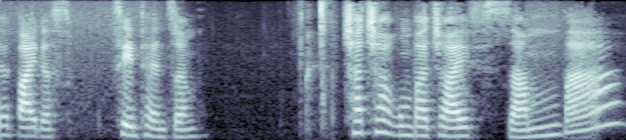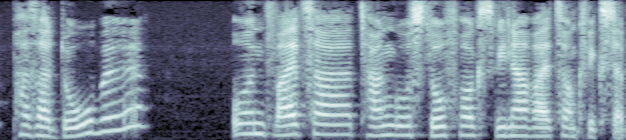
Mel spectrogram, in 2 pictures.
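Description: Speaking at a very slow pace with long, frequent pauses, a woman holds a very even loudness at a medium pitch with ordinary pitch variation. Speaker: podcast host, pattern designer. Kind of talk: casual chat.

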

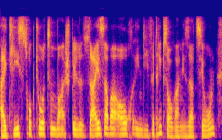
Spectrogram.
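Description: Flat and monotone, this man's voice sits at a medium pitch. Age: 50s. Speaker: sales director. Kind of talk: interview. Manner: halting.

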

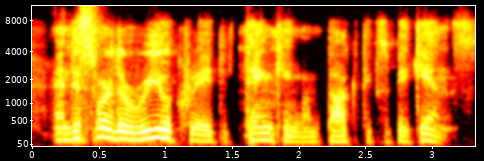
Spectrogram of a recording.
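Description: Against a quiet background, a man's medium-pitched voice sounds bright and sharp, with lively intonation and a dry, close sound with no echo. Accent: Serbian. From Serbia, Belgrade. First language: Serbian. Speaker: activist trainer and consultant. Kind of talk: interview.

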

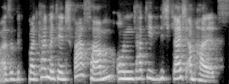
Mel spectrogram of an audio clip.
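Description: A woman speaks in a fairly high voice with ordinary pitch variation over a quiet background. She has an unremarkable speaking voice. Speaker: interview guest. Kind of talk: casual chat.

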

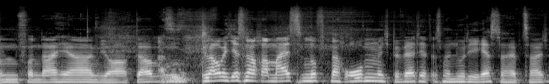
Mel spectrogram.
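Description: Noticeable background noise sits under a man's voice. He speaks at a moderate pace and medium pitch with ordinary pitch variation. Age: 40s. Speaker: football fan podcaster. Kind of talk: casual chat.

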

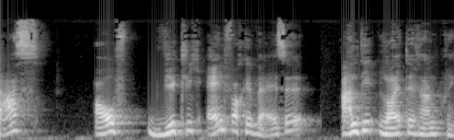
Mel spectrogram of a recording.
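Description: Slowly, very slowly, a man with a high voice speaks in a Viennese accent. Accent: Viennese Austrian German. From Austria, Vienna. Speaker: entrepreneur and trading client. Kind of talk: interview.

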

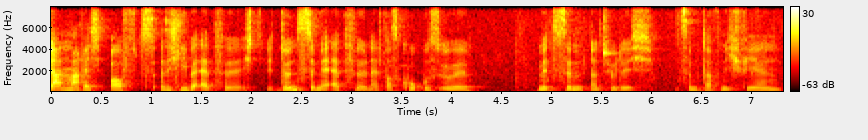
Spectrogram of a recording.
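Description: An unremarkable speaking voice from a woman, fairly low in pitch, with ordinary pitch variation at a moderate pace. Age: 40s. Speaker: actress and podcast co-host. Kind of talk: casual chat. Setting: recording together in a room overlooking the cathedral.

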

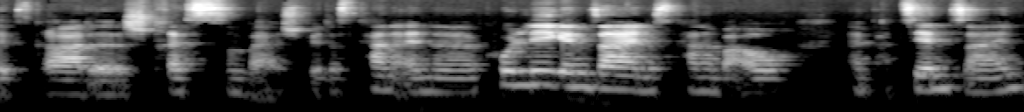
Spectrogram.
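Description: Talking at a moderate speed, a woman uses an unremarkable speaking voice at a mid-range pitch that shifts in an ordinary way. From Ruhr area, Germany (Dortmund). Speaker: speech therapist and team coach. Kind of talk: interview.

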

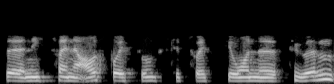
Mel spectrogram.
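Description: In a Hungarian accent, a woman speaks very slowly at a fairly low pitch, her intonation monotone and flat. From Hungary. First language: Hungarian (speaking German). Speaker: labour activist. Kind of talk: interview. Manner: hesitant, many fillers.

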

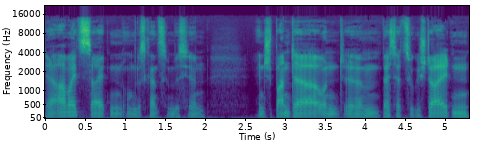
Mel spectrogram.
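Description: A man's very deep, low voice with fairly even intonation, in a very clean recording with a silent background. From Schleswig-Holstein, Heikendorf near Kiel. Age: 30s. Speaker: master electrician. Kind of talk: interview. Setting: studio.

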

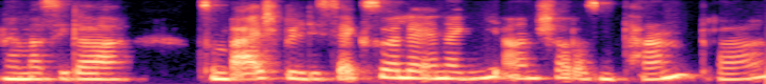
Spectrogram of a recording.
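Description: In a dry, close recording with no echo, a woman's somewhat breathy, fairly high voice moves at a moderate pace with fairly even intonation. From Austria. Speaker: energy worker and self-discovery coach. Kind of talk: interview.

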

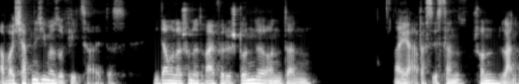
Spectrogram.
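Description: A man speaks at a moderate pace with a fairly low pitch and fairly even intonation, leaving long, frequent pauses. His voice is somewhat breathy, and the recording is very clean with a silent background. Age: 50s. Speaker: civic education officer. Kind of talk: interview.

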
